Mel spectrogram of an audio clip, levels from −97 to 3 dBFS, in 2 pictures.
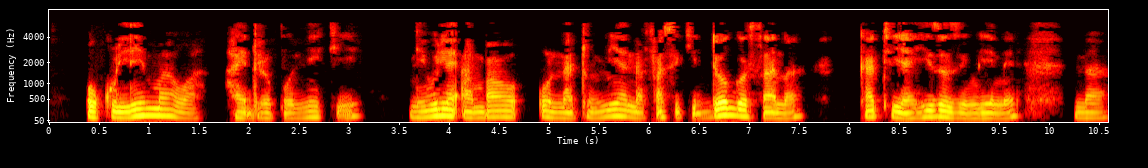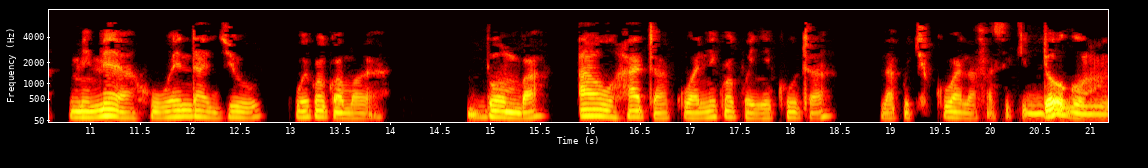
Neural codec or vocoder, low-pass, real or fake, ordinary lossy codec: codec, 44.1 kHz, 7.8 kbps, DAC; 7.2 kHz; fake; MP3, 24 kbps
